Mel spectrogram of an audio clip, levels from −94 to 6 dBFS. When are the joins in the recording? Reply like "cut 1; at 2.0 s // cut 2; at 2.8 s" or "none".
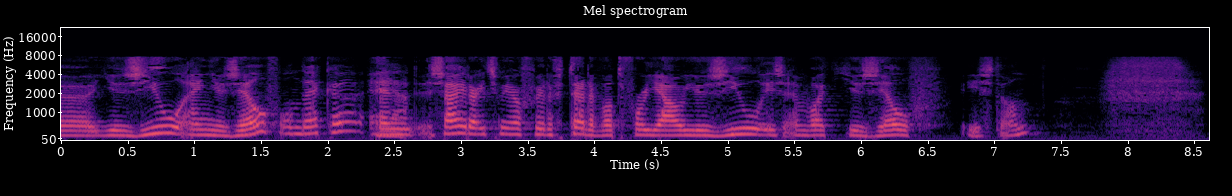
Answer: none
